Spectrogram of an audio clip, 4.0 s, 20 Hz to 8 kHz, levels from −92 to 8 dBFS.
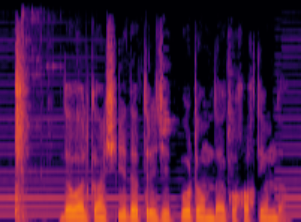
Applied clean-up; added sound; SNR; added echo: none; Shatter / Crushing + Wind instrument, woodwind instrument; 19 dB; none.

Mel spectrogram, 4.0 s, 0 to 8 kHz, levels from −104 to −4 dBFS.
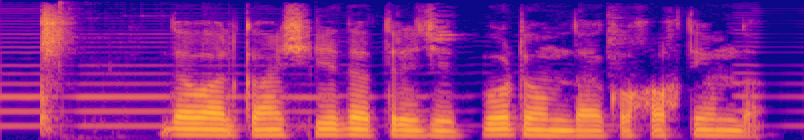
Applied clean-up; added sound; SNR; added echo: neural mask model RNNoise.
